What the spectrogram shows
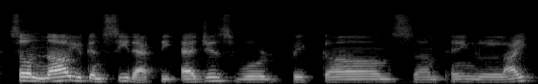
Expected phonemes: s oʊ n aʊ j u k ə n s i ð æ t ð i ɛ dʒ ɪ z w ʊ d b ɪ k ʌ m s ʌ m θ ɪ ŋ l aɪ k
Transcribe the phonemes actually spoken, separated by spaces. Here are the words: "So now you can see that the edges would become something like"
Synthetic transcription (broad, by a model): s oʊ n aʊ j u k ə n s i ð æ t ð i ɛ dʒ ɪ z w ʊ d b ɪ k ʌ m s ʌ m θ ɪ ŋ l aɪ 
